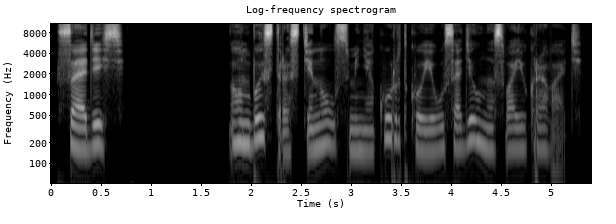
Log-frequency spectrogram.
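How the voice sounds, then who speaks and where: Low-voiced woman narrating an audiobook. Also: normal speed, dark tone, no room sound, clean studio sound. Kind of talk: first-person audiobook narration.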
